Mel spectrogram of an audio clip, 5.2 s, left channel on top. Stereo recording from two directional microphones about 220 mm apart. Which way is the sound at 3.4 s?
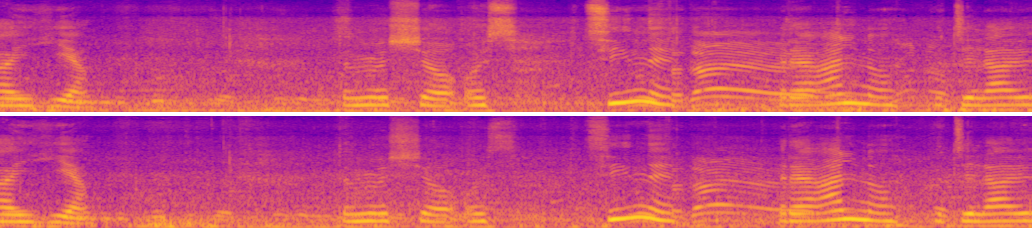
60° left (ahead or behind).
